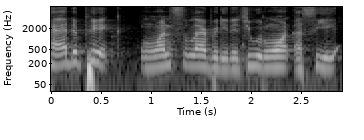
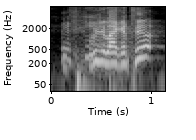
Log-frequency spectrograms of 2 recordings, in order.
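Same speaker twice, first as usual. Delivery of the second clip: higher, louder put-on offer; mock attendant's question; 6 semitones higher, 10 dB louder than usual. Playing the attendant offering more service, loud mock-polite question. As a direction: ask it with exaggerated service politeness. Joking attendant role-play.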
